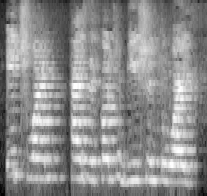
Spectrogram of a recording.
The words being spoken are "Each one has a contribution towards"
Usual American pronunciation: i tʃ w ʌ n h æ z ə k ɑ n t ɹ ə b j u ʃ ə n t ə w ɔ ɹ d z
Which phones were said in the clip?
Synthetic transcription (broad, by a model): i tʃ w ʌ n h æ z ə k ɑ n t ɹ ə b j u ʃ ə n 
